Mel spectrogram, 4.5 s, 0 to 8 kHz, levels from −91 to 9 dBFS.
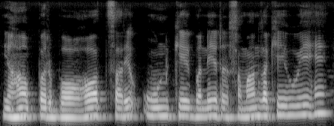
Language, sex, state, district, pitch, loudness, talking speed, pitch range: Hindi, male, Jharkhand, Deoghar, 155 Hz, -17 LUFS, 160 wpm, 150-165 Hz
